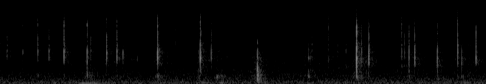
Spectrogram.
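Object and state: Plastic nail organizer box tapped with acrylic nails.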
